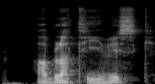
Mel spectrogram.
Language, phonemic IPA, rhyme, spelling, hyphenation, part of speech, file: Norwegian Bokmål, /ablaˈtiːʋɪsk/, -ɪsk, ablativisk, ab‧la‧tiv‧isk, adjective, Nb-ablativisk.ogg
- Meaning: of or pertaining to the ablative case (with the meaning of the case being removal, separation, or taking away)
